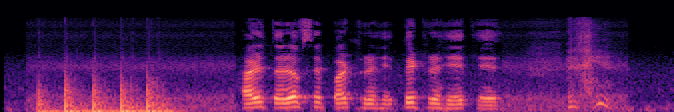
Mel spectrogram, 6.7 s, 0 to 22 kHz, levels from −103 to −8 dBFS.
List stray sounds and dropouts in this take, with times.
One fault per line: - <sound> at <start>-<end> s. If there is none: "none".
- thud at 0.4-1.9 s
- sneeze at 5.2-6.2 s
